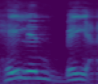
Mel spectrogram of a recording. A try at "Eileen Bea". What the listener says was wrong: Eileen Bea. Eileen. No. No H. Eileen.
